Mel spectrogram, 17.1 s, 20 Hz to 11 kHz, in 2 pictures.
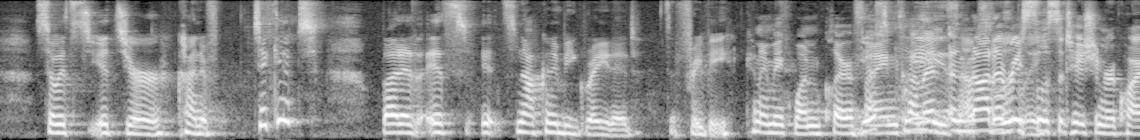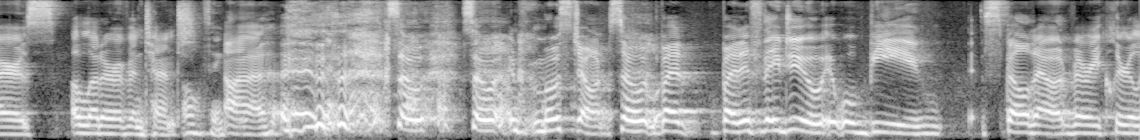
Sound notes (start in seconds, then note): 10.6 laughter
